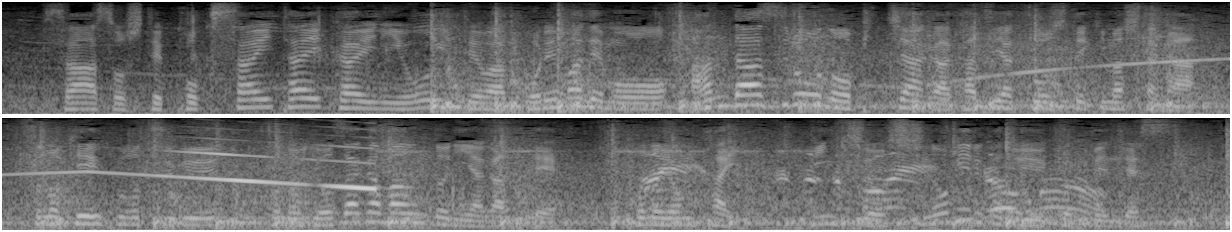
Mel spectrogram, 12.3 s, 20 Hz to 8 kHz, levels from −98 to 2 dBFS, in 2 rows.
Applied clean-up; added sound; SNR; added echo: none; Motor vehicle (road) / Siren; 3 dB; none.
